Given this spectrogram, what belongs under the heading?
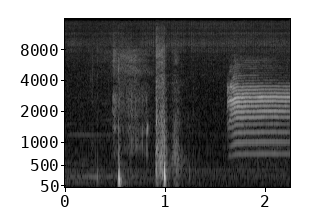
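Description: In the video game Minecraft, a sheep bleats twice in close succession, clear and near, followed by a sustained tonal game sound.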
